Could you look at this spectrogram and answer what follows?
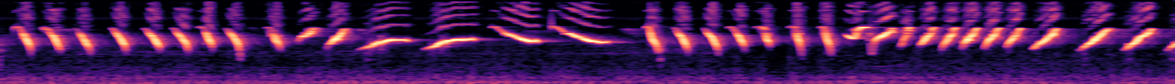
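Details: Continuous Belgian canary singing: rapid repeated falling chips, a few looping rising whistles in the middle, then more quick downward notes, all high and clear.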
